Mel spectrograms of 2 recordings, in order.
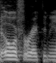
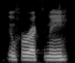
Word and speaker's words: oophorectomy: I know I pronounce it oophorectomy. I know some people say it oophorectomy or something like that, and was treated for ovarian cancer.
